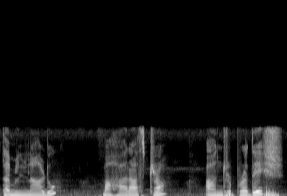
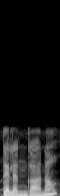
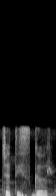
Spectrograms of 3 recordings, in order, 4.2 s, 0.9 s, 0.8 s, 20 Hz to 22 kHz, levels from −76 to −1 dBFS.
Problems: constant background noise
